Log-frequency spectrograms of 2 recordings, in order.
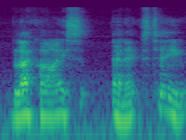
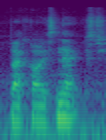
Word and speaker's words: BlackIce Nxt: pcbs this week so black ice nxt or black eyes next you can pronounce it either way you like if i haven't offended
